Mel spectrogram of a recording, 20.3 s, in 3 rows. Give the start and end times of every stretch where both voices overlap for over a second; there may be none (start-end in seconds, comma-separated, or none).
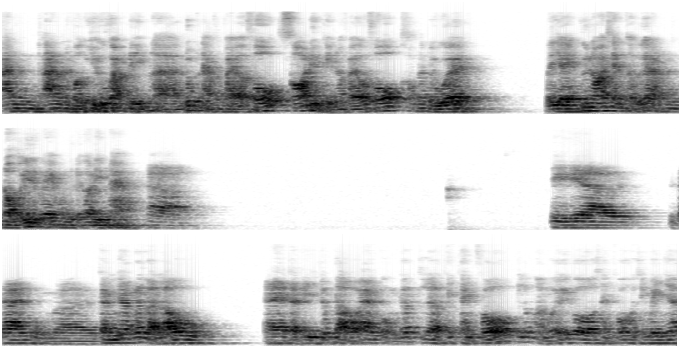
none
